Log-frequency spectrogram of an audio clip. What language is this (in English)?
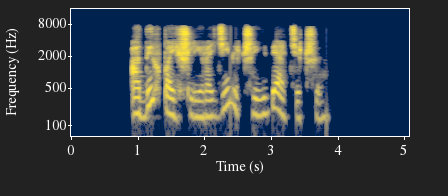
Belarusian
